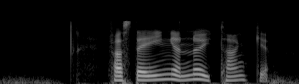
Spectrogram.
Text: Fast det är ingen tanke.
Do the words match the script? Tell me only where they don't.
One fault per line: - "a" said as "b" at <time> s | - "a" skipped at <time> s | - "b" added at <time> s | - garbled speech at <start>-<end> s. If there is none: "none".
- "ny" added at 1.9 s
